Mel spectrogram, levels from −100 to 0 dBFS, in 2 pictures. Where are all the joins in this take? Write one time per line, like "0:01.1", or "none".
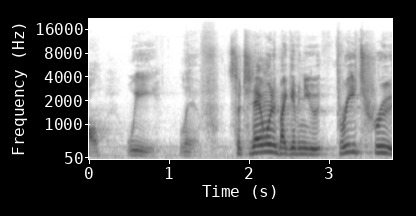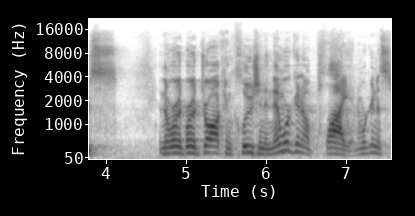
0:01.7
0:02.4
0:05.0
